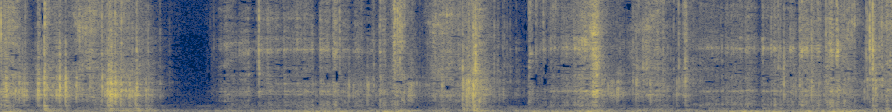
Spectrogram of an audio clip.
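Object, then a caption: Bar of soap scraped with a metal blade. A flat metal blade scrapes and carves powdery layers off the exposed pink face of a solid, palm-sized round bar of dry pink soap with a yellow patterned coating, held in one hand. A series of crisp, bright, scratchy scraping strokes is heard, with almost no low end, quick dry decay and a brief pause near the one-second mark.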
